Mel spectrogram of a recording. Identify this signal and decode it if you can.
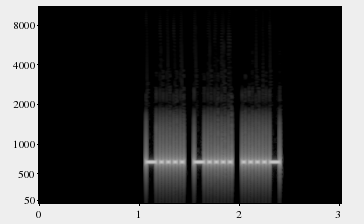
Morse code, heard as a keyed tone, about 34 wpm, 700 Hz. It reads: 664
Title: Common Cut Numbers - 3-Digit 35wpm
